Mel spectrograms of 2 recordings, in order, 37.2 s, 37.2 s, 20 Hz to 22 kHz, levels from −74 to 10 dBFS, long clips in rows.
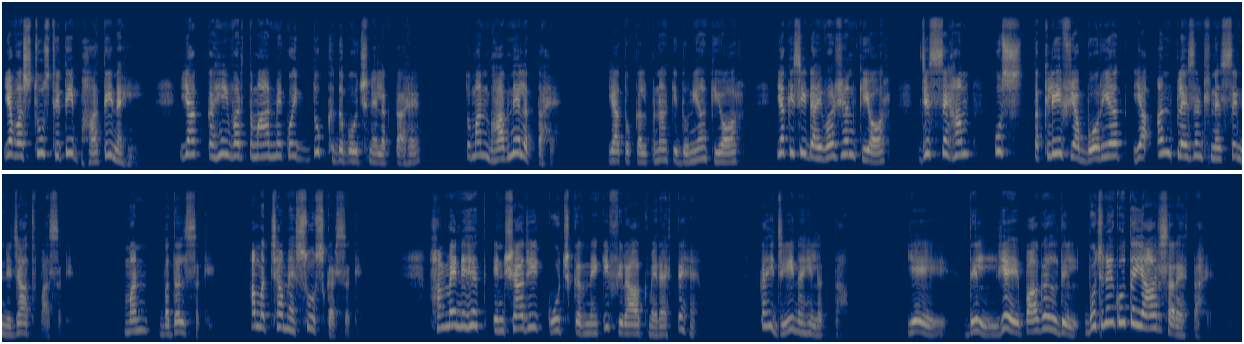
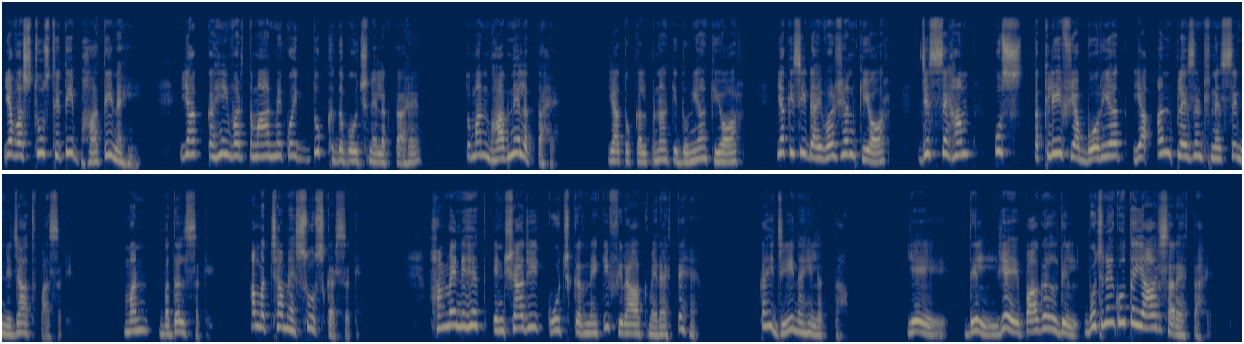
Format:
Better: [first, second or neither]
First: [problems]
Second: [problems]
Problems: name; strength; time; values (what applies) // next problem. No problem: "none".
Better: second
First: thin; somewhat; fading below 450 Hz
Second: none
